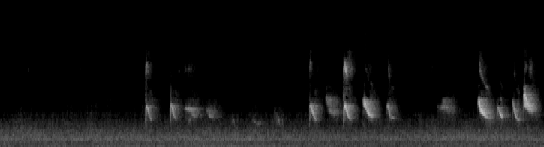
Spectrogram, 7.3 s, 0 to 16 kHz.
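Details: Caged Malaysian oriental white-eye singing while in a minor moult and off form, recorded 27 July 2023: thin, high twittering notes in short clusters, partly masked by a loud, steady background hiss.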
